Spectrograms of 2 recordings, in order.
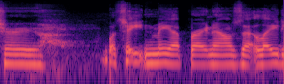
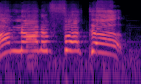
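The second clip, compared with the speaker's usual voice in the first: raised, louder, shrill, very high-pitched voice. Repeating a line when asked to say it louder: louder. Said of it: "A little louder".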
